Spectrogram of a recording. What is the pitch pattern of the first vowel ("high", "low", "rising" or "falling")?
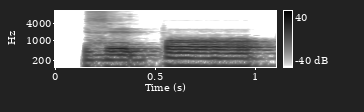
high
